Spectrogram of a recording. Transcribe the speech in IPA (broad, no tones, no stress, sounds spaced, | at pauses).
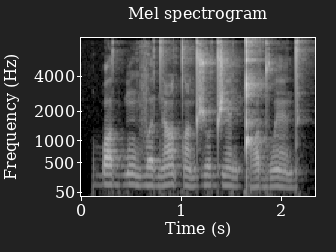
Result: ɓ ɒ d ɓ ũ v ə d ɛ̃ tˤ ə̃ d ʒ u d ʒ ɛ̃ ɡ͡ǃ ɒ d w ɛ̃ d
